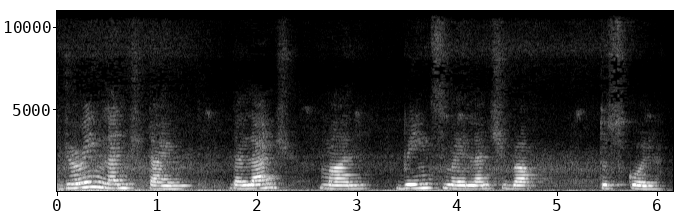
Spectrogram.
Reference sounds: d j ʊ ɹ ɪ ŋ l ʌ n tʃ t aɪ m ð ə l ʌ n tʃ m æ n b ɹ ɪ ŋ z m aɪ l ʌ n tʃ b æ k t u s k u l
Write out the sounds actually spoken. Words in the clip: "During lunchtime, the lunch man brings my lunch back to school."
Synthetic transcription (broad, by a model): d j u ɹ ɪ ŋ l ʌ n tʃ t aɪ m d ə l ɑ n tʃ m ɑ n b ɹ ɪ ŋ s m aɪ l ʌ n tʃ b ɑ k t u s k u l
